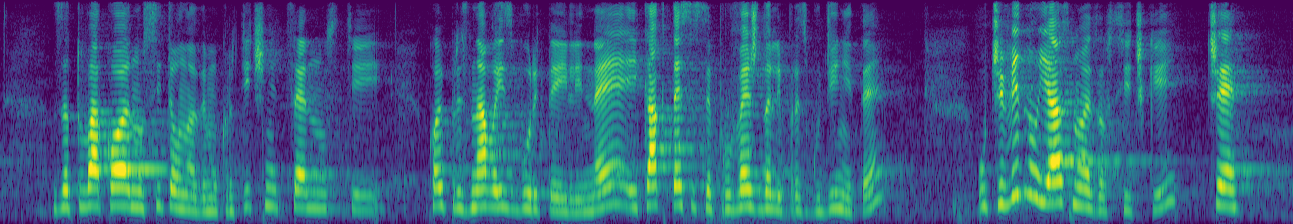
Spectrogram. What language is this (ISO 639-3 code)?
bul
